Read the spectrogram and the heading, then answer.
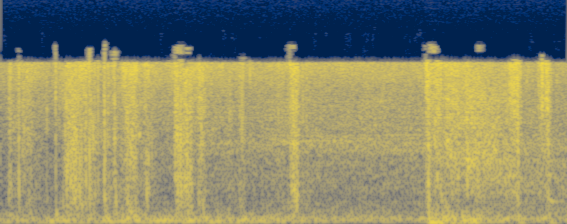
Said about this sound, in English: Smokes! That's the fourth straight kill shot. I've been getting in some practice. Is that a new rifle, too? Yep. Traded for it. Make that five.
